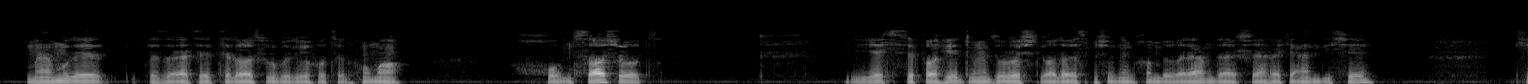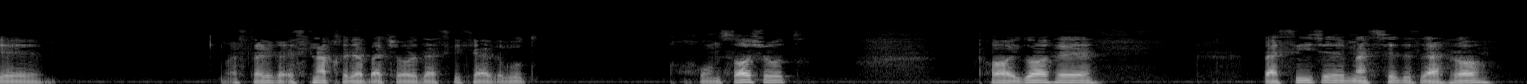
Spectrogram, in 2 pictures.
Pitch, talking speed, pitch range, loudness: 90 Hz, 75 wpm, 80-120 Hz, -29 LUFS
